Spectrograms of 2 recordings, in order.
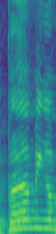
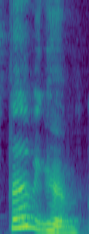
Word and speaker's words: Birmingham: But that's not how you say it. How do you say it? Every time I say I'm from Birmingham, somebody goes, Birmingham. It's Birmingham. Birmingham. It's like Alabama.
